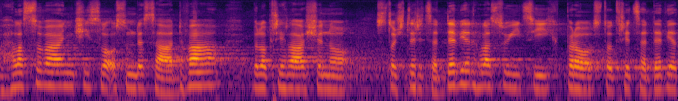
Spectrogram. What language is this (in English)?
Czech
